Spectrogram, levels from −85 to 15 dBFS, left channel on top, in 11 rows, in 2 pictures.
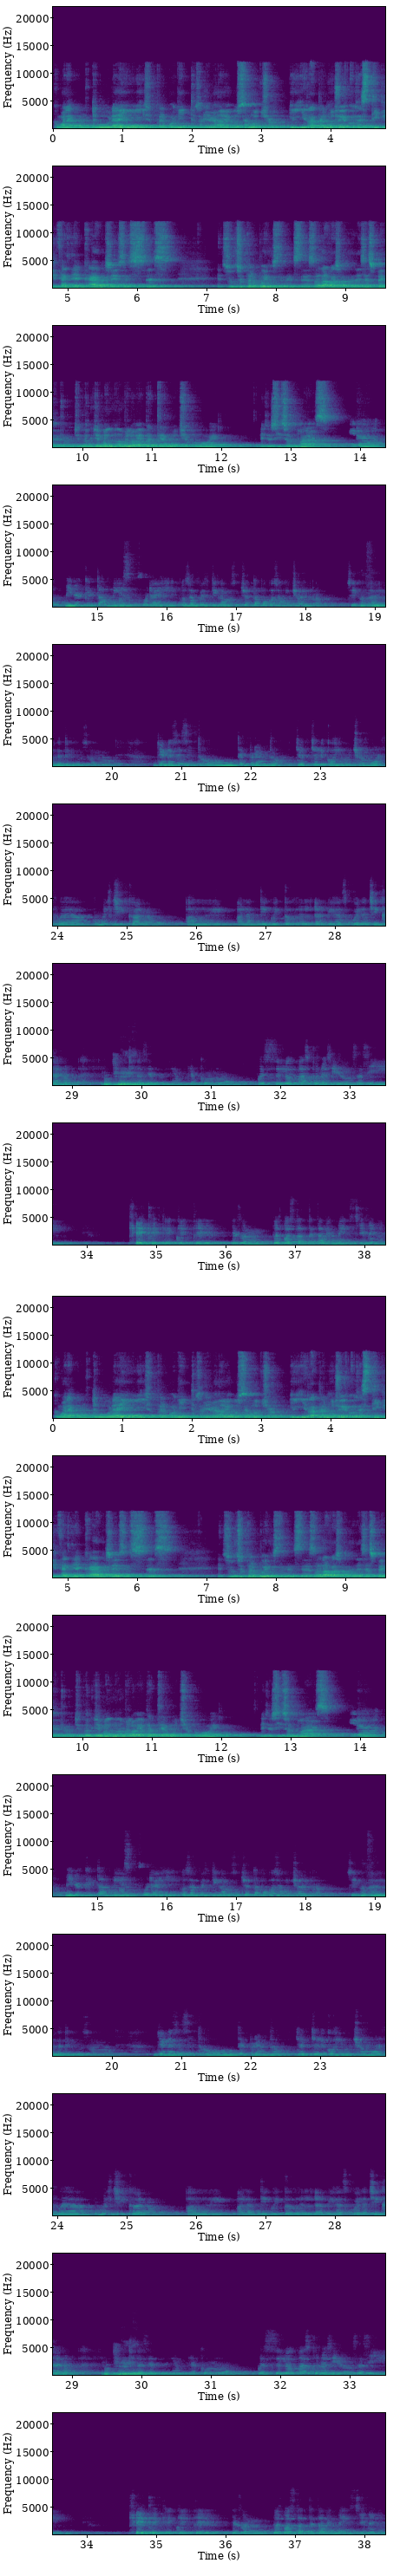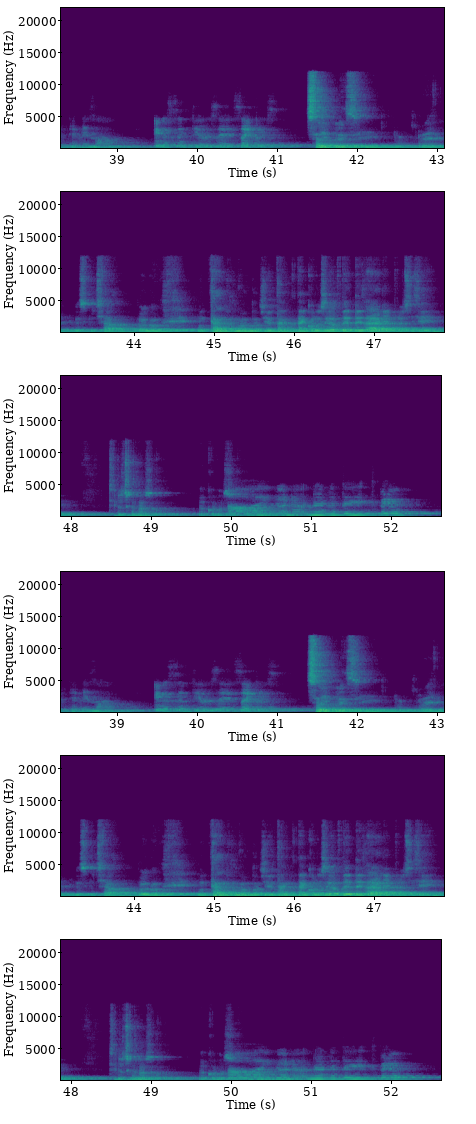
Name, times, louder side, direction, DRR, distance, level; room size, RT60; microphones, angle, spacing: voice 1, 0.0-6.5 7.2-12.0 12.5-13.5 18.8-19.1 29.4-30.0 38.6-38.8 41.4-47.8 48.5-49.0 49.7-50.0, equal, 45° left, -6 dB, 2.2 m, -24 dB
voice 2, 12.9-13.4 13.8-18.2 18.6-25.5 25.8-29.2 29.8-33.8 34.6-39.0 39.5-40.9 49.9-52.1, left 1 dB, 25° left, -3 dB, 3.3 m, -34 dB
29.5 x 10.5 x 2.5 m, 2.3 s
head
